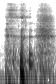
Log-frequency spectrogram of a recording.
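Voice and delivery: short breathy laugh at oneself; self-amused laugh. Real, not acted. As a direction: let a small chuckle slip out. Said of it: "I'm laughing at myself".

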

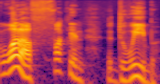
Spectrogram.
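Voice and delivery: slow, loud, drawn-out jeer; drawn-out mockery. Friends reacting to the robbed man's story, drawn-out mockery. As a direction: stretch the insult out slowly and loudly. Retelling their mocking reply to friend.

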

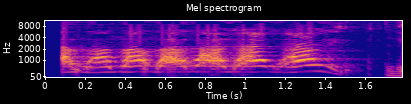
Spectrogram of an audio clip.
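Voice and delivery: high yelps of pain; smertensråb. A narrator's reading. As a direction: cry out as if your tongue is burnt. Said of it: "råber han, da han brænder sig". (høje smertensskrig)

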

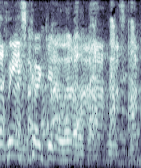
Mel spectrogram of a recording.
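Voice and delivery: half-laughing, playful begging; laughing plea. Real, not acted. Diner begging not to get it rare, laughing plea. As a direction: plead through a laugh.

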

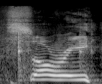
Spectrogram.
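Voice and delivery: high, slow, dazed voice of a returned spaceman; returned astronaut. Acted. Astronaut home from space, to his wife, high and slowed down. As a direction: play a spaceman who is high and slowed right down, lost back on Earth. Tim forgets gravity.

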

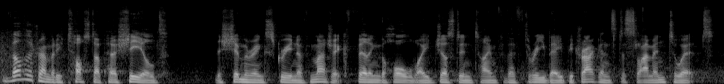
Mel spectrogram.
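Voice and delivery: ordinary delivery, nothing marked

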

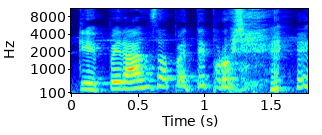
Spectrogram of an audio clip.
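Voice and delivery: laughing out loud mid-sentence, loud; half-crying, half-laughing at the absurdity; laughing through tears. Real, not acted. To Omar, mocking herself in the bathroom, laughing loudly.

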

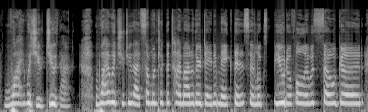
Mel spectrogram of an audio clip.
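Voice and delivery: loud, high-pitched mock wail of a furious friend; Margot, tearful outrage. Friend so mad about knocked-over rocks, mock-tearful outrage. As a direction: imitate a drunk friend wailing in protest. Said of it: "She gets so mad at me".

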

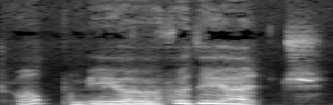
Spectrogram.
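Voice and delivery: high, slow, breathless whisper; barely there, a whisper from far away; tiny whisper. A narrator's reading. The tiny mermaid whispering up from cupped hands, high and slow. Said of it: "the tiniest of whispers".

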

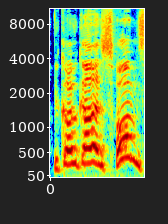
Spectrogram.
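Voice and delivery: high, loud laughing north Norwegian voice; chuckling north Norwegian official; laughing north Norwegian accent. Retold or imitated. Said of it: "og da lo han av meg".

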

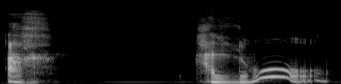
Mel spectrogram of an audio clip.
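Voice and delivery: drawn-out weary "Ach, hallo" falling at the end; a wounded, sarcastic greeting with a sob in it; pained sigh greeting. Shown as a demonstration. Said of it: "Wie hättest du's ausgesprochen".

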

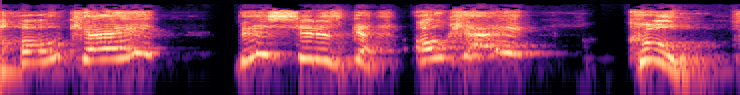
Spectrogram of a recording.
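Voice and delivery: barely holding in joy; giddy high glee. Retold or imitated. His inner glee retold.

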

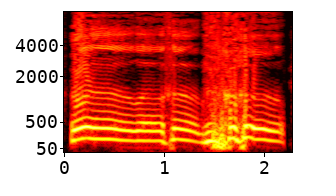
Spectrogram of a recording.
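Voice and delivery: mock stoner drone, drawn out; goofy stoner "uhh"; dopey pothead noise. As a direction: imitate a dim, zoned-out pothead moan. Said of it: "they always make the pothead like".

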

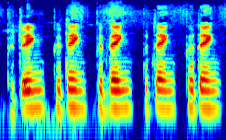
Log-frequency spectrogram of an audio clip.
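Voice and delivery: high, steady repeated chirp; piping two-note call on repeat; great tit call imitation. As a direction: mimic the bird, evenly pitched high. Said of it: "So that's a great tit".

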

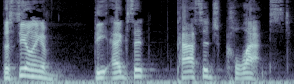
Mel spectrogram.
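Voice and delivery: ordinary delivery, nothing marked

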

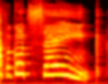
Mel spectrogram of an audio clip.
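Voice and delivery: slow, high, loud for God's sake; opening the wrong stock, a slow loud groan of despair; exasperated groan. Retold or imitated. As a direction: drag it out in disgust. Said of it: "and I go".

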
